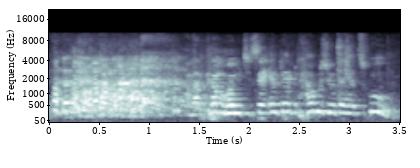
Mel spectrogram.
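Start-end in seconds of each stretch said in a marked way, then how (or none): 2.2-3.4 put-on higher-pitched English-accented mum; English mother. Mother asking son about school, higher English accent. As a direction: greet the child in a raised English voice. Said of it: "See, she was English".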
